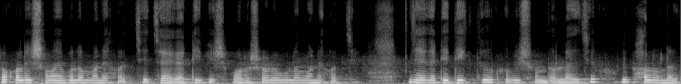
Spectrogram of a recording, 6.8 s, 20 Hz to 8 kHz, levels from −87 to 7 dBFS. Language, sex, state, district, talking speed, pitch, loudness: Bengali, female, Jharkhand, Sahebganj, 165 wpm, 205 Hz, -19 LUFS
